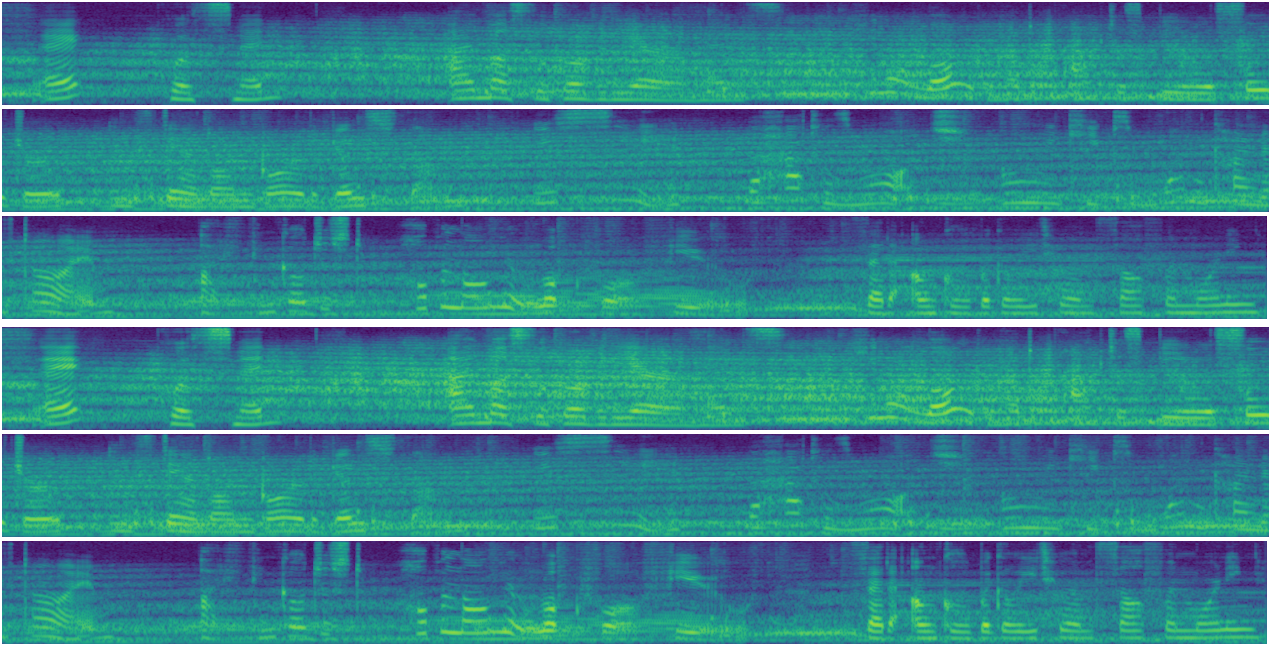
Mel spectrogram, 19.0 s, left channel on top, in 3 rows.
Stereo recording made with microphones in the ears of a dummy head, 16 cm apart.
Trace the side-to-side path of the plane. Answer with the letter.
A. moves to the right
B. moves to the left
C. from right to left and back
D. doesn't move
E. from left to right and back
B.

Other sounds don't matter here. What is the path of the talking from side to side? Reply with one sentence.
In this clip you hear the talking move from right to left and back again.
